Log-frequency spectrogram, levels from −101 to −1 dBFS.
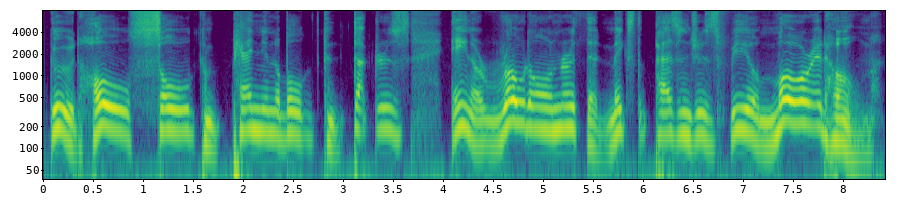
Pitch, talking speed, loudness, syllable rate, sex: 155 Hz, 130 wpm, -18 LUFS, 3.8 syllables/s, male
